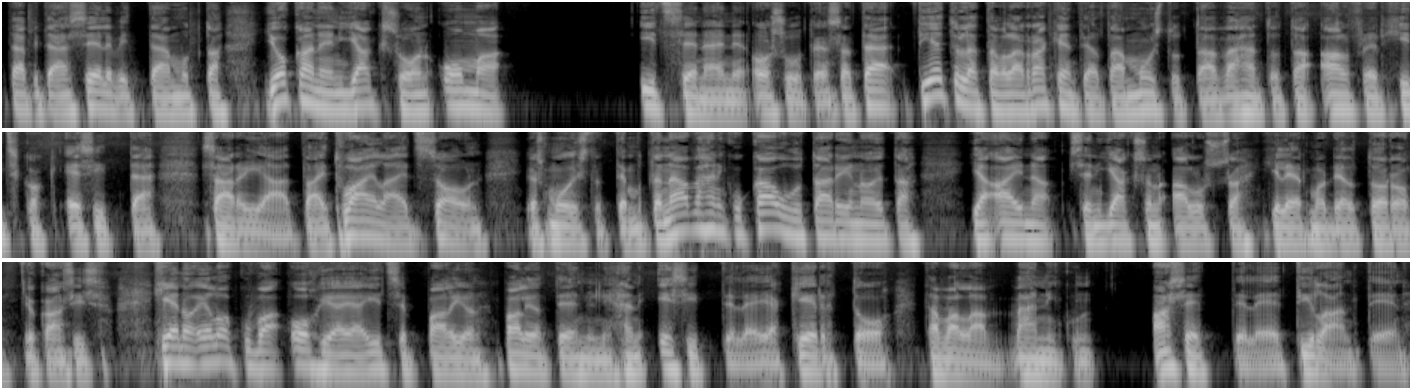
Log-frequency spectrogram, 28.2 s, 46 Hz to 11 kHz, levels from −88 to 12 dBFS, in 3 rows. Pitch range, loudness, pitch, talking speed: 85-110 Hz, -21 LUFS, 95 Hz, 130 wpm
